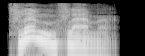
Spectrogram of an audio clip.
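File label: "flimflammer", British English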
